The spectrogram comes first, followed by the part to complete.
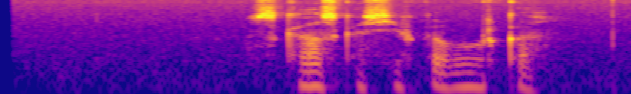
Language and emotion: Russian, neutral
